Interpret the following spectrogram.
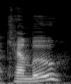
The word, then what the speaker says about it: Camus: now we know that uh kamu because that's actually how you say his name camus and hardin these are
